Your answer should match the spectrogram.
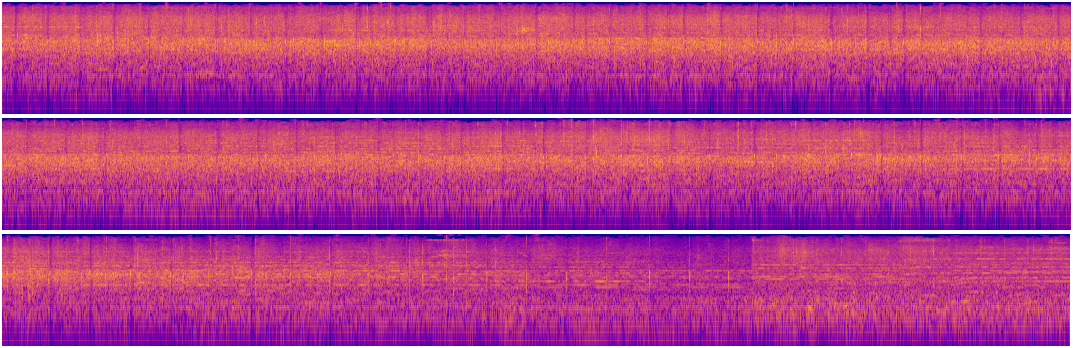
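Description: A congregation applauding steadily over pipe organ music, both carried in the long echo of a large stone cathedral.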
